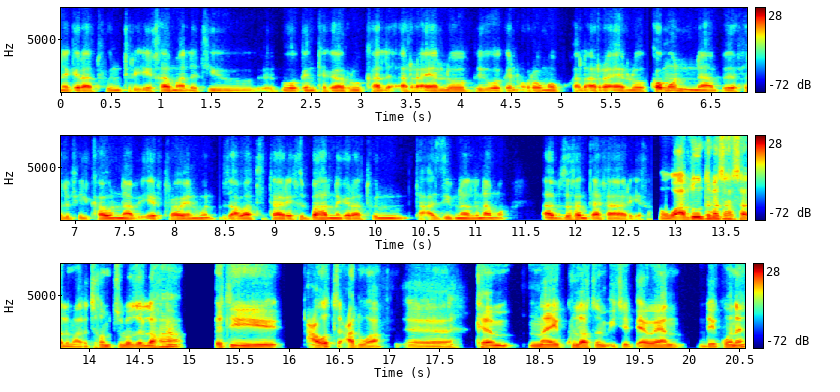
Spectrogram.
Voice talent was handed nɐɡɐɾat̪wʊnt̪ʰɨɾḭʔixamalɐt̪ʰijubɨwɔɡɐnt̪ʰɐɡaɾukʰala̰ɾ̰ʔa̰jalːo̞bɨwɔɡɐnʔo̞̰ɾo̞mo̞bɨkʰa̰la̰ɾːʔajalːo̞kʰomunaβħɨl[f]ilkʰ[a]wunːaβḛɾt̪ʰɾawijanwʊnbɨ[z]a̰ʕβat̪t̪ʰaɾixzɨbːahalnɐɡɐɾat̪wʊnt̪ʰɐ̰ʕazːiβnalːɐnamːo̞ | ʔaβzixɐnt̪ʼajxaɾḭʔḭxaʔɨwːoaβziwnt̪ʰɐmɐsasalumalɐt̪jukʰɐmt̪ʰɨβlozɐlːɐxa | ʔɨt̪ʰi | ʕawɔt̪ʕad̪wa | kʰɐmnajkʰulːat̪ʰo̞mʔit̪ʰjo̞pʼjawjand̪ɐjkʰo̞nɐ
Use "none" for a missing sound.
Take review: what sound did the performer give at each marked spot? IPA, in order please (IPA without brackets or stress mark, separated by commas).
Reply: f, a, z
